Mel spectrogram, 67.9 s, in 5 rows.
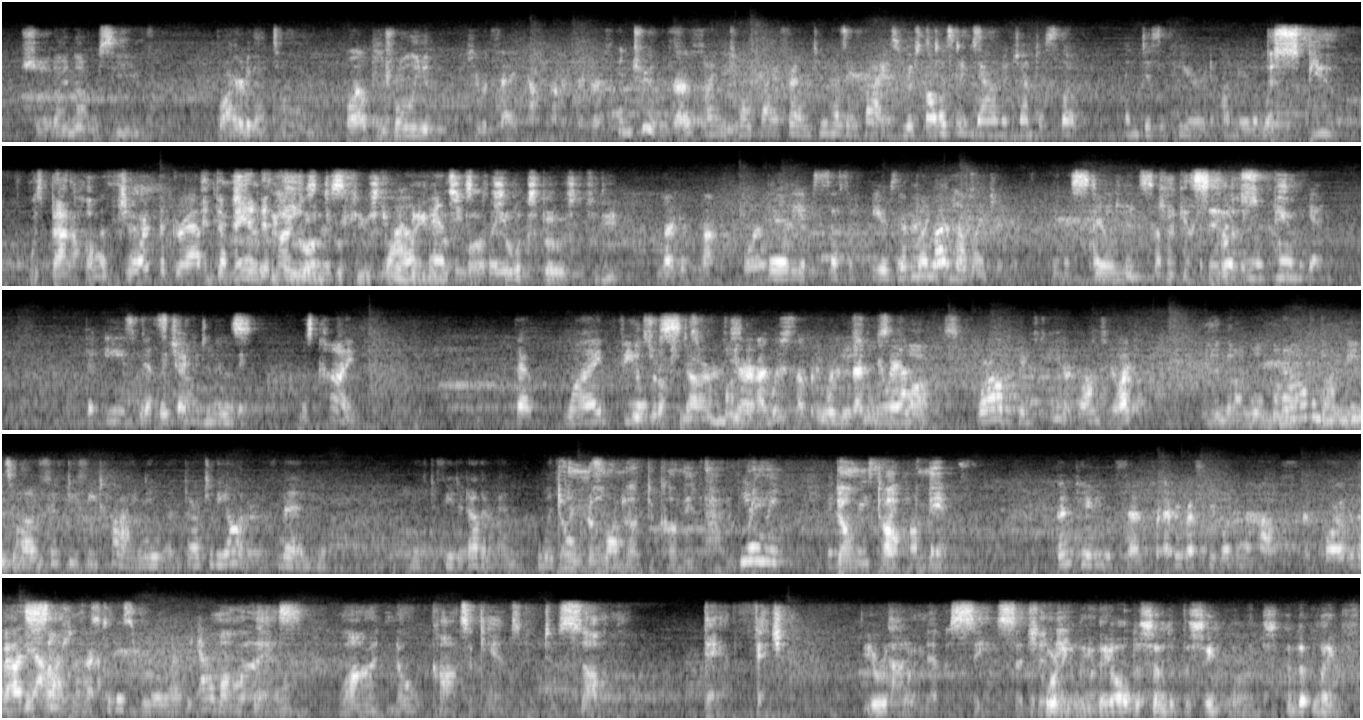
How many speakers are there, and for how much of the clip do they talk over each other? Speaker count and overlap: seven, about 41%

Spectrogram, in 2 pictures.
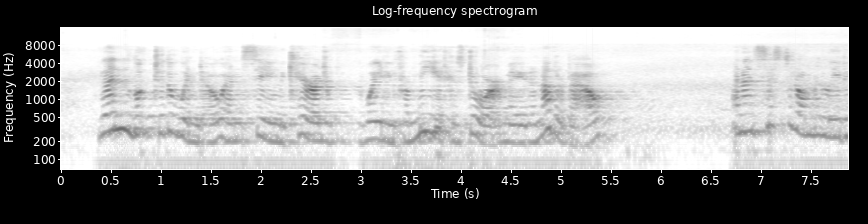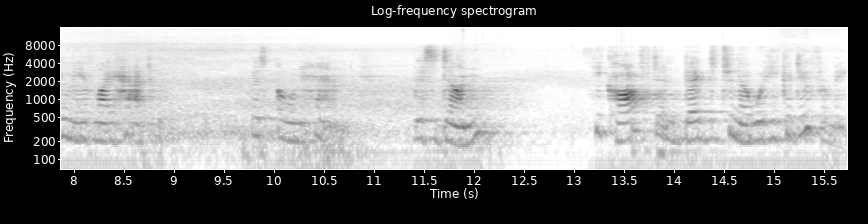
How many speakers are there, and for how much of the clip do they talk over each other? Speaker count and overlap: one, no overlap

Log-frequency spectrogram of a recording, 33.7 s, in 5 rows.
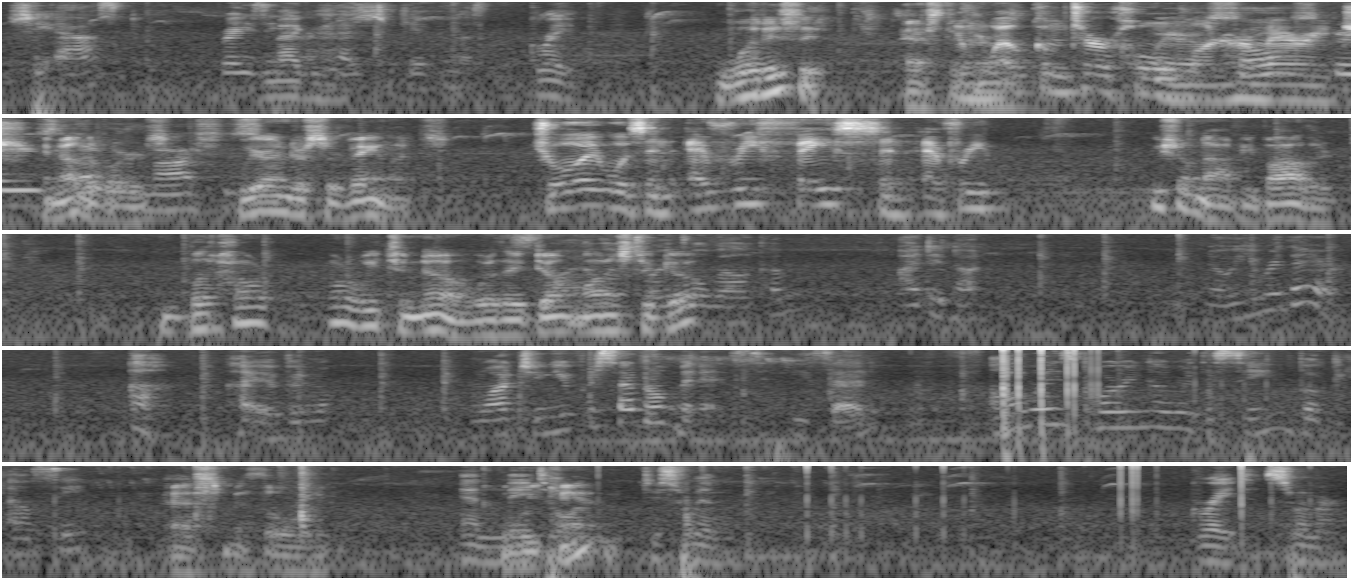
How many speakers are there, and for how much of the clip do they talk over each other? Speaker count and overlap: five, about 17%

